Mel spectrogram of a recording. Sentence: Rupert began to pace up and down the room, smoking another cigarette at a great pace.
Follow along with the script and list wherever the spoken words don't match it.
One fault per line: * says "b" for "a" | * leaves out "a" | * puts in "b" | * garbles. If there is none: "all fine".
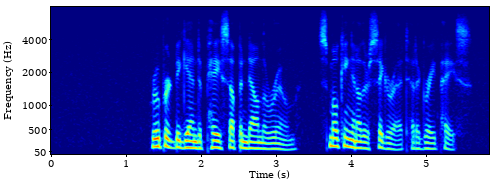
all fine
